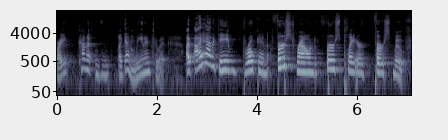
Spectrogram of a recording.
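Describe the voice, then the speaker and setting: Loud, very slow speech from a woman, fairly high in pitch, with very wide pitch swings. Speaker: conference presenter. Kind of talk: workshop talk. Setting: conference session room with audience.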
